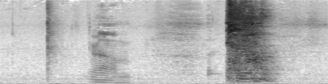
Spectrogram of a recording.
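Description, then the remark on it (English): A short throat-clearing rasp followed by one loud, harsh cough, with a faint click near the start and quiet room tone around it. “Excuse me, I'll forgive me my cough tonight.”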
